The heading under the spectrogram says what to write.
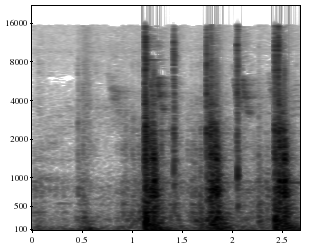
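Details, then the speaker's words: Proton Wira door lock relay, located above the relay area inside: three sharp clicks about two-thirds of a second apart as the lock switch is pressed; relay working normally, checked first for a door that won't lock from inside. "Kalau saya tekan dia ada bunyi tek tek tek. So relay dia masih bagus."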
